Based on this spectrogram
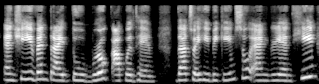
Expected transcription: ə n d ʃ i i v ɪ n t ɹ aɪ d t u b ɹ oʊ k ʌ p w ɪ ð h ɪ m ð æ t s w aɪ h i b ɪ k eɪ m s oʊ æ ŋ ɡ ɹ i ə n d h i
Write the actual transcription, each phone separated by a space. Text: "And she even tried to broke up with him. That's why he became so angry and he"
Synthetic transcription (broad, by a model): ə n d ʃ i i v ɪ n t ɹ aɪ d t u b ɹ oʊ k ʌ p w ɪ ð h ɪ m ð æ t s w aɪ h i b ɪ k eɪ m s oʊ æ ŋ ɡ ɹ i ə n d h i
